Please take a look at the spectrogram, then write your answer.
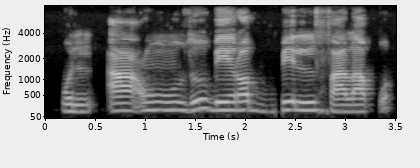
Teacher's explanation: Qafnya harus memantul secara alami, tidak seakan-akan setelah qaf ini ada hamzah ya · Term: qalqalah kubro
